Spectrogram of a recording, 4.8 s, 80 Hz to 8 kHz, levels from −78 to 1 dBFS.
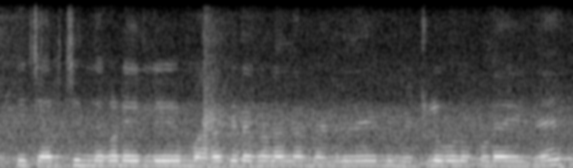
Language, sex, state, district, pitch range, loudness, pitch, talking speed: Kannada, female, Karnataka, Dharwad, 215-225 Hz, -14 LUFS, 225 Hz, 140 wpm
